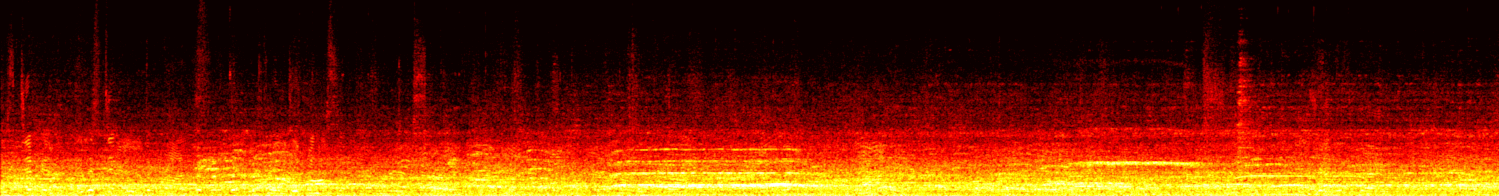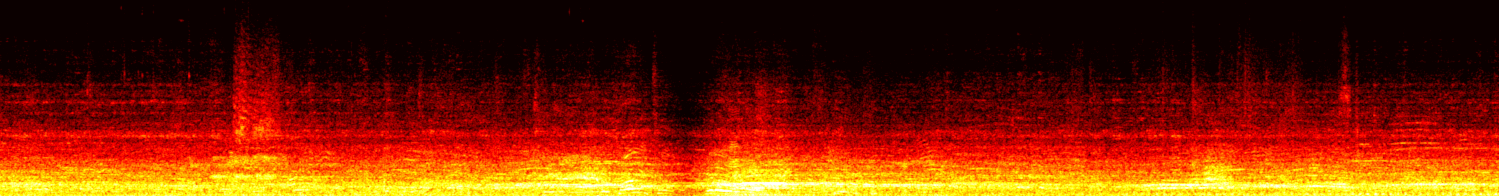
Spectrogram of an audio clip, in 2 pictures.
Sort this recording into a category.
Soundscapes > Urban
